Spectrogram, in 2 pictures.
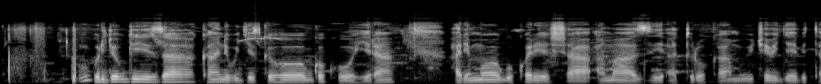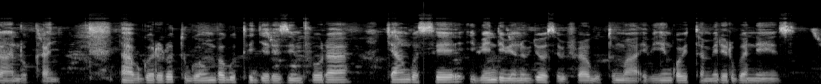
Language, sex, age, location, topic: Kinyarwanda, female, 50+, Nyagatare, agriculture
